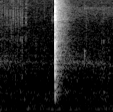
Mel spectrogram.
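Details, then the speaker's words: COPD medication demonstration of a spring-loaded soft mist inhaler: a single sharp click-hiss as it pops open in a simulated hand slip, spraying out and wasting half a dose. "the downside to this is because this is all launched by a spring it can be a little bit hard to twist and oh there we go sometimes it pops open into the next dose and so you get a little bit of all wasted dose"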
